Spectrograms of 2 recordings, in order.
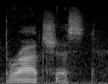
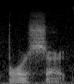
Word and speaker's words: Borchardt: from the future here anytime you hear me say brah chest I mean to say borchardt I just didn't know how to pronounce it woman recording the video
